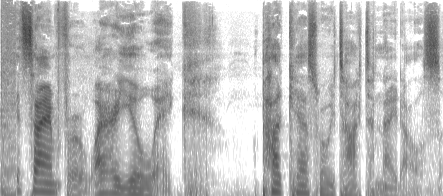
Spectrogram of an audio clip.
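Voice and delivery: smooth late-night radio announcer voice. Hosting a podcast intro, you announce the show and its theme to listeners in a put-on broadcaster manner. Night owl radio voice. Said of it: "Was that your night owl voice or your radio voice".

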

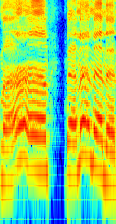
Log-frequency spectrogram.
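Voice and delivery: very slow, high, loud tattletale voice, word stretched. Asking how siblings told on each other, imitating a tattletale voice. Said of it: "a certain voice it was always done in".

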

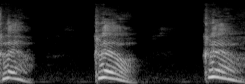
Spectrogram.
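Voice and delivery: very high, swooping put-on anime Japanese accent. Describing anime characters calling out his wife's name, in a mock Japanese anime accent. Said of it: "characters in their Japanese accents going like".

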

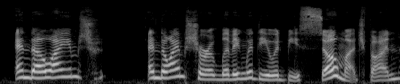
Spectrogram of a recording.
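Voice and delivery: heavy, pointed sarcasm, tongue in cheek. Speaking directly to a parent, sarcastic. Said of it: "peep the sarcasm".

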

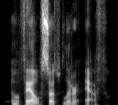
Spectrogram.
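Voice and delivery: ordinary talk

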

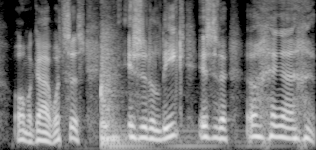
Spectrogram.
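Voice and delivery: show host voice, caught off guard. Imagining a phone call during the award show: imitating Geoff Keighley. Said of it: "He'll go".

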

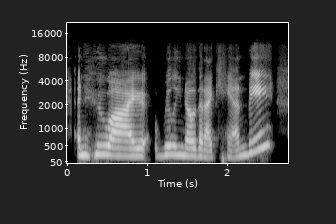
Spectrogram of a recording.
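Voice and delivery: ordinary delivery

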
